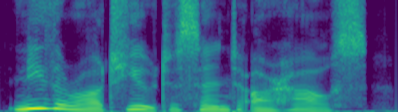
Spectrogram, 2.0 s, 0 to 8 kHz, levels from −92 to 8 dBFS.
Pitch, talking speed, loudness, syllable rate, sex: 210 Hz, 240 wpm, -17 LUFS, 5.6 syllables/s, female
